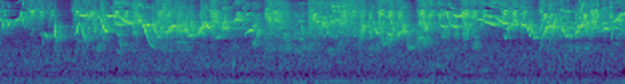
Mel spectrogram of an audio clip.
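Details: Oriental magpie-robins fighting, recorded by mobile phone: loud continuous high-pitched chattering with twisting, squeaky whistled notes and harsh scratchy bursts that barely pause across several seconds.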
